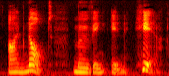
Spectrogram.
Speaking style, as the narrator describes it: Sara said again firmly

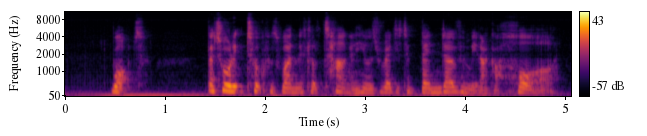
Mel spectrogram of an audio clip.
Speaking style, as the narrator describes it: Draco snapped viciously, loud enough to be overheard

